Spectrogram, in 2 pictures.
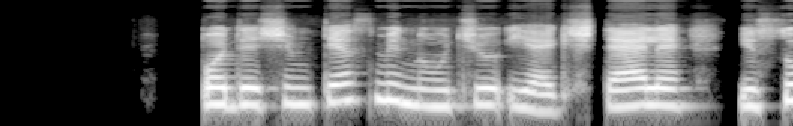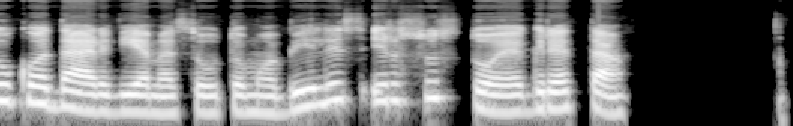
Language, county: Lithuanian, Klaipėda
